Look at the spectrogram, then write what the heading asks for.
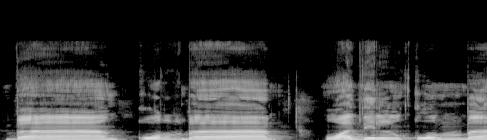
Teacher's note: ذال کو باریک کرنا ہے اور لام کے ساتھ ملائیں گے، قاف کو موٹا ادا کریں گے اور را کے ساتھ ملانا ہے، را کو موٹا کریں گے ، با کے ساتھ با کے اوپر الف کھڑا زبر ہے، · با کے اوپر الف کھڑا زبر ہے، ایک الف دال میں کھینچیں گے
